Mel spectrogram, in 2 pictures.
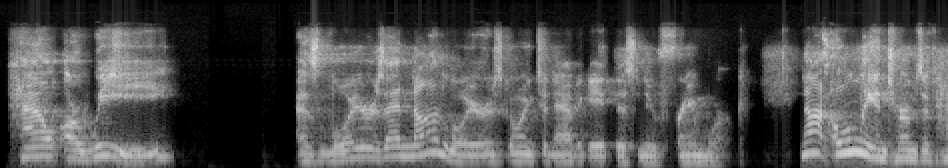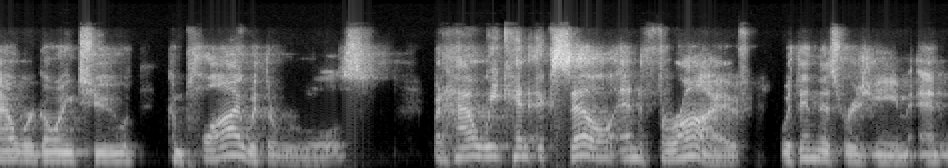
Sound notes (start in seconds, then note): none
